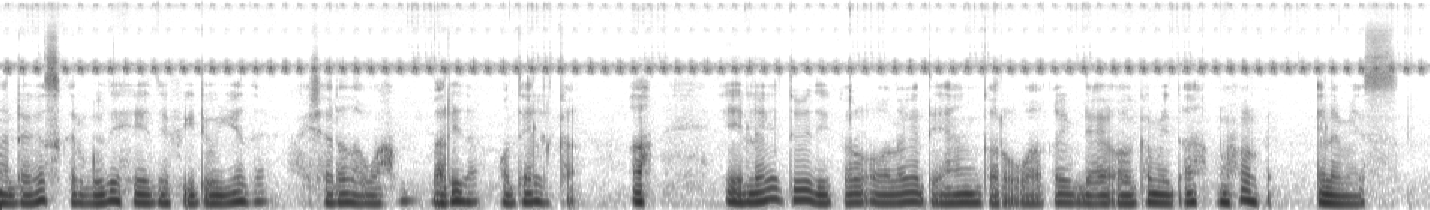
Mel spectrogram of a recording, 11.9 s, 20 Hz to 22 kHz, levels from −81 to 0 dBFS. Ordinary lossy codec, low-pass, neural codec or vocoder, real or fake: none; none; none; real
